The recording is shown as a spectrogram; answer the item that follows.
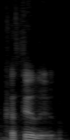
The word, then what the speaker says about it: Cthulhu: So, like Cthulhu, uh, you know, there's no vowel in between the the C and the th and the th.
